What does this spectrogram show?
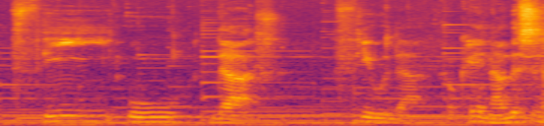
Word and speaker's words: ciudad: Okay, so listen to how it's pronounced. Ciudad.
